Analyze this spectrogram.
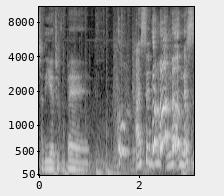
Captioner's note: laughs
